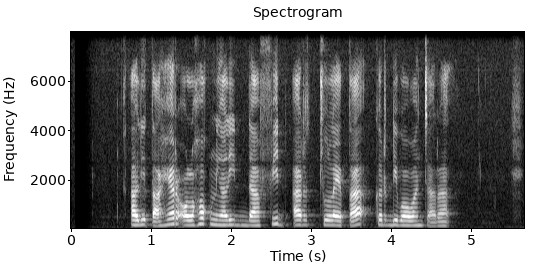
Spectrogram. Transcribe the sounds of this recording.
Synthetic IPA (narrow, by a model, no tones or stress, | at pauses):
ʔalit̪aɦɛrɔlɔɦɔk̚niŋalidafid̪̚art͡ʃulɛt̪akɨrdiwawaɲt͡ʃaɾa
